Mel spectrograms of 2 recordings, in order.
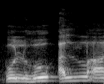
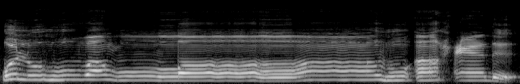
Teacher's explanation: तो इस वाओ की ज़बर जो है ये अलिफ पर लगाकर पढ़ देते हैं, तो ये गलत है। यहाँ पर वाओ लाम ज़बर वल की आवाज़ देंगे, कुल्हू अल्लाह नहीं पढ़ेंगे।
